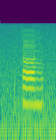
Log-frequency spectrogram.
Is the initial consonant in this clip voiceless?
yes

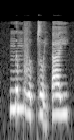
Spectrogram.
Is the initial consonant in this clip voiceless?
no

